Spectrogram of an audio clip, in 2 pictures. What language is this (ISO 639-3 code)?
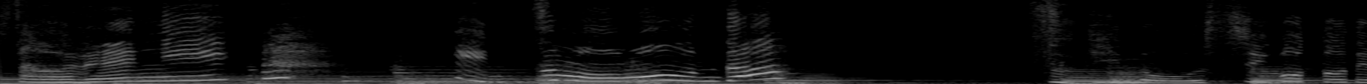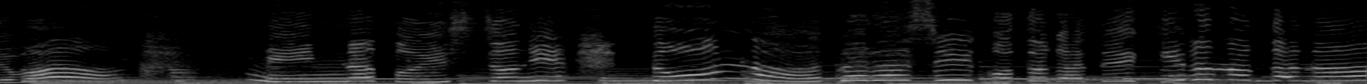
jpn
